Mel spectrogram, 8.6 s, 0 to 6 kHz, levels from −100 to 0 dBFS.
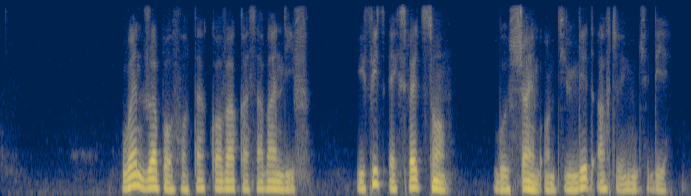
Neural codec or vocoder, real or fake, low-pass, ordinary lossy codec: codec, 24 kHz, 0.9 kbps, WavTokenizer, medium speech release version 1; fake; 5.4 kHz; none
